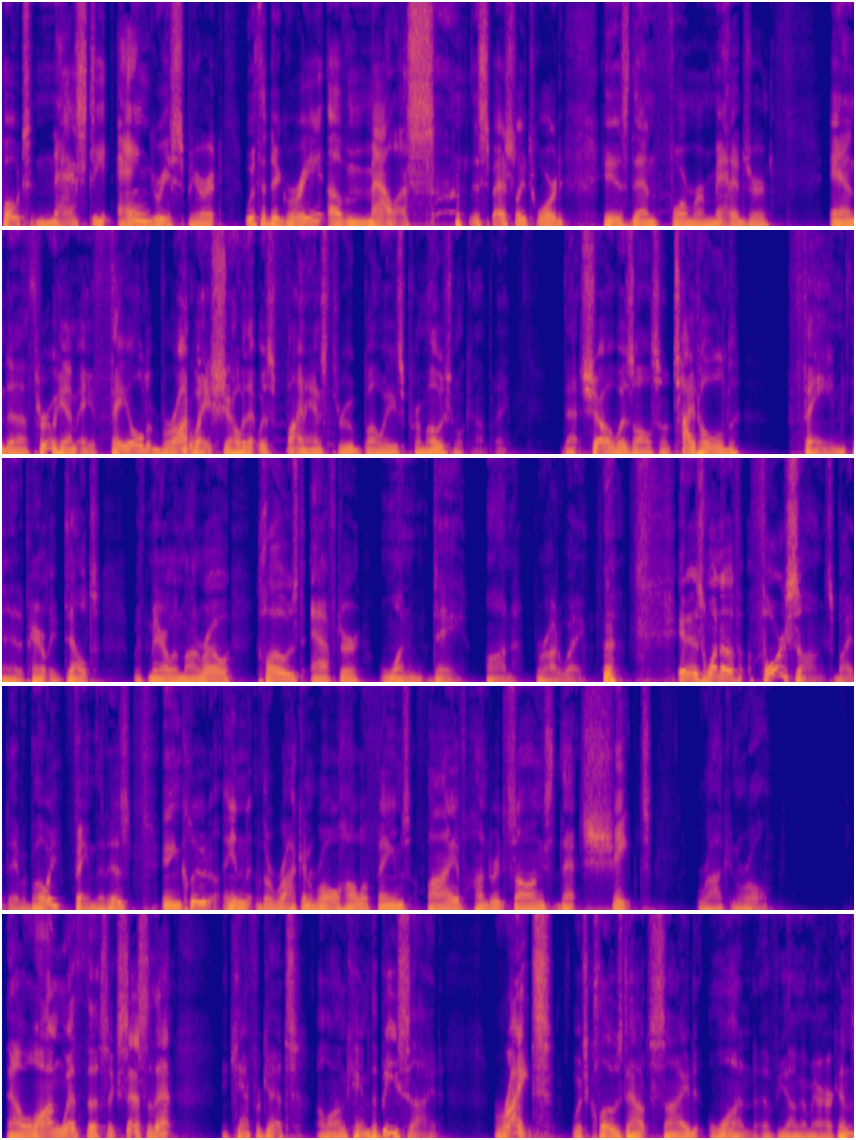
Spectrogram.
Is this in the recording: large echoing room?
no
